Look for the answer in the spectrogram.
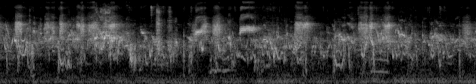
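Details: Happy budgerigars eating together, giving a lively jumble of squeaky chirps, short squawks and fluttering warbles from several birds.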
